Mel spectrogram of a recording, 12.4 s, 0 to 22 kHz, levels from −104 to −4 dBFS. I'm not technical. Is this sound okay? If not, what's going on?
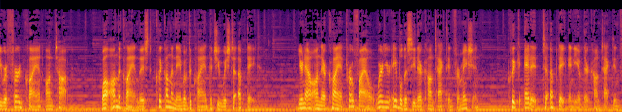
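Yes, no problems heard.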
